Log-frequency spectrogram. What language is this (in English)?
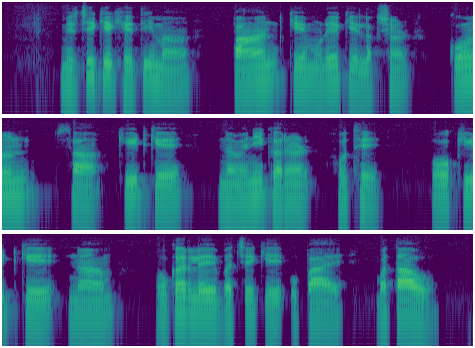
Chhattisgarhi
